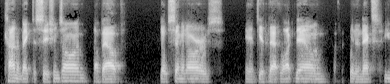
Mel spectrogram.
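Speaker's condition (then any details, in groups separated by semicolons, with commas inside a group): No condition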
